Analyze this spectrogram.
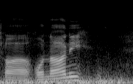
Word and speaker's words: Honanie: My last name is Honanie. It's spelled Honanie, and it refers to animal, a badger.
